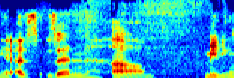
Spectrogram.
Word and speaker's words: SEN: Nova um and we're generally lean towards of pronouncing it as Zen um meaning like you know thoughts absorption or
